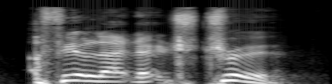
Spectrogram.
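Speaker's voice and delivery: slow, strangled, choked-sounding voice. Trying out an impression of a podcast guest: Rufus Rice impression. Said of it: "That was my Rufus Rice impression".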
